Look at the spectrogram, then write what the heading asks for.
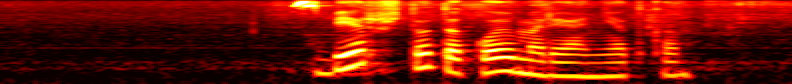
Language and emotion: Russian, neutral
